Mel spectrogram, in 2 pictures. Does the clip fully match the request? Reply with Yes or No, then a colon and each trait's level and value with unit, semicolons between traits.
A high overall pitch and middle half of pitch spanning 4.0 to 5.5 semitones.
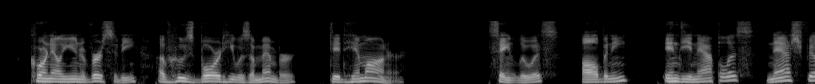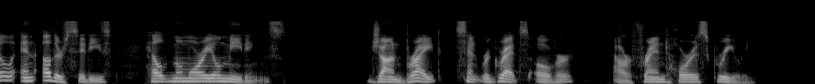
No: low, 120 Hz; average, 5.0 semitones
